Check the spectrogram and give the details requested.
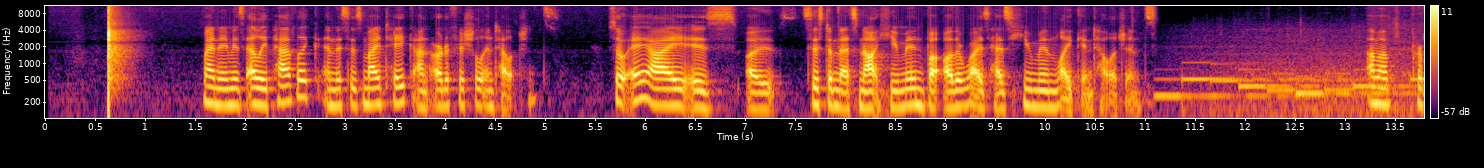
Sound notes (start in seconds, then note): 0.6 claps hands; 11.0 soft music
